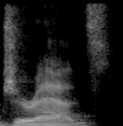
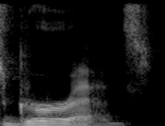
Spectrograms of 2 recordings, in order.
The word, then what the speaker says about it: Gerads: It's not Gerads, it's Gerads. I mean, we were close. Gerads. I don't think so. I think we were way off. Soft G, that's all we had wrong?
